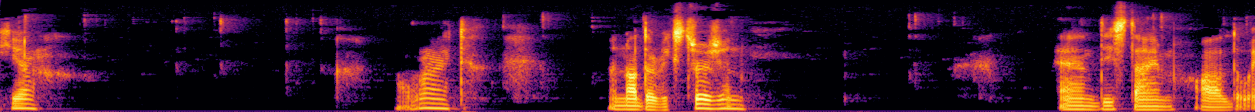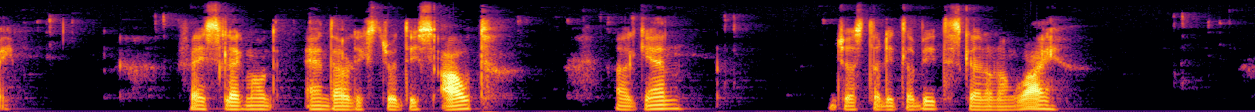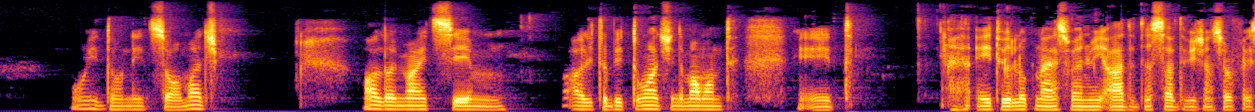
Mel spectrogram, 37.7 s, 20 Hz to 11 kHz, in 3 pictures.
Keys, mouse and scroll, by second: 1.1 KP_1, 1.6 z, 4.4 a, 4.6 a, 5.0 b, 5.6 b, 7.4 e, 10.0 e, 13.4 ctrl+Tab, 14.4 a, 15.5 b, 17.8 KP_3, 19.5 e, 20.7 s, 24.7 z, 28.3 s, 32.5 KP_1, 34.2 z, 37.4 a.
